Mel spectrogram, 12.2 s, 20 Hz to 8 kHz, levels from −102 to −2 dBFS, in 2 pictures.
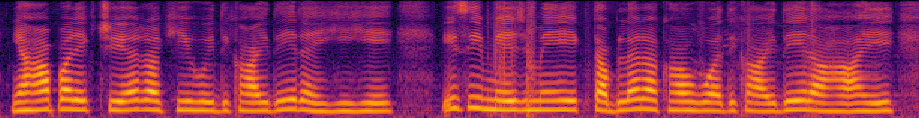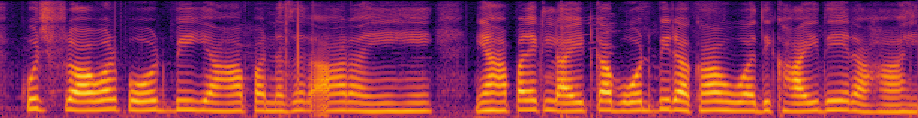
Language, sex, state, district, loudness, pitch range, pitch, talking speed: Hindi, female, Bihar, Jahanabad, -18 LUFS, 205-230 Hz, 220 Hz, 215 wpm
